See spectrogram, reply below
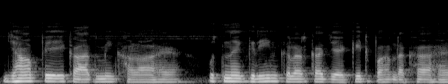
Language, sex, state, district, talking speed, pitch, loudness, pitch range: Hindi, male, Jharkhand, Ranchi, 185 wpm, 125 Hz, -19 LUFS, 115-140 Hz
